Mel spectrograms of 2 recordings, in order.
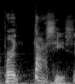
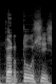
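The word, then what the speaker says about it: pertussis: Pilipino Maraming salamat Giselle per tasis palang pronunciation Ayan per tasis hindi perus per tasis Thank you Giselle Ah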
